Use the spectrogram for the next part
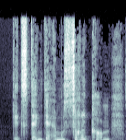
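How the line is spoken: Angry, fist banging. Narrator (German): sagte Harry und donnerte seine Faust so heftig auf den Tisch

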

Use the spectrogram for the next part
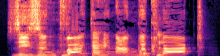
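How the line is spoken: Barking. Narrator (German): bellte Mr

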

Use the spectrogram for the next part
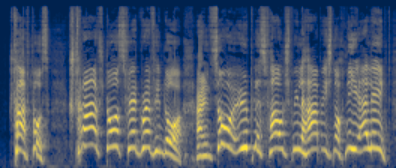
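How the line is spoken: Shriek. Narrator (German): kreischte Madame Hooch

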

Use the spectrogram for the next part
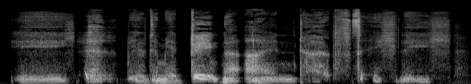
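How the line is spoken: Growling. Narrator (German): knurrte Moody

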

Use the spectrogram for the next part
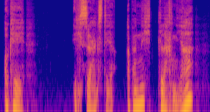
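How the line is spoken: Embarrassed defensive stammer. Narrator (German): stammelt Ron abwehrend und lief mit jeder Sekunde Röte an

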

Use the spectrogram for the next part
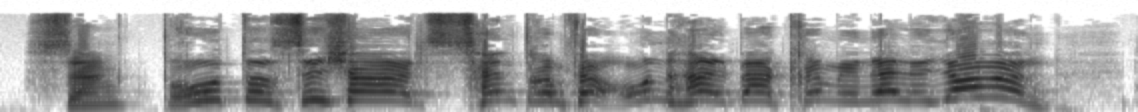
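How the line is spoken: Barking with hint of panic. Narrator (German): bellte Onkel Vernon, und Harry freute sich, einen deutlichen Anflug von Panik in seiner Stimme zu hören

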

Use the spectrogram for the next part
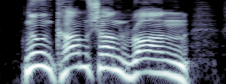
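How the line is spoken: Harsh call after someone. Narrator (German): rief ihm Angelina in barschem Ton hinterher

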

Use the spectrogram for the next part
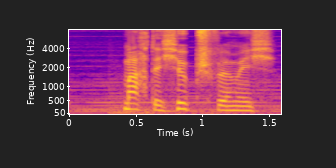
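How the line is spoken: Growl. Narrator (German): knurrte

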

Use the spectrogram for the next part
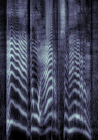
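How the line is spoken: Shouting from across room. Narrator (German): schrie Ron von der anderen Seite des Raums

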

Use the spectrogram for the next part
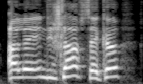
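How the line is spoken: Calling. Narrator (German): rief Percy

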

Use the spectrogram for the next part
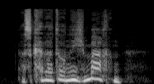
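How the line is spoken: Tense voice. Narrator (German): sagte Harry mit angespannter Stimme

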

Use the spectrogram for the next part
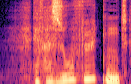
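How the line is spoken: Almost reverent voice. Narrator (German): sagte Hermine mit beinahe ehrfürchtiger Stimme

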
